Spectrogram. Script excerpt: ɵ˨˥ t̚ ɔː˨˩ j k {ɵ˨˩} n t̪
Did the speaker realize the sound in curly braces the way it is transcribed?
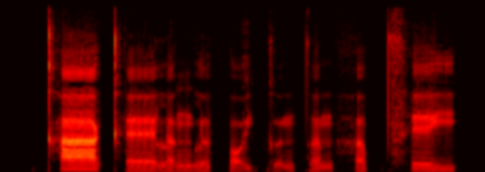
yes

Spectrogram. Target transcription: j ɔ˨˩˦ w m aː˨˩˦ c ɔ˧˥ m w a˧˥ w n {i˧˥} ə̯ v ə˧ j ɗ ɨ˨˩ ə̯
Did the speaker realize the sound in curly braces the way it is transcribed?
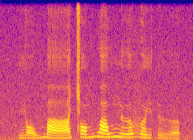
no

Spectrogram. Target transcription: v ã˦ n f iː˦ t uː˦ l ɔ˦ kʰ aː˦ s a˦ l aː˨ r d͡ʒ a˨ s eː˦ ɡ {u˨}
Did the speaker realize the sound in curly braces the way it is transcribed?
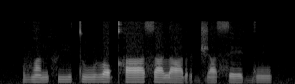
no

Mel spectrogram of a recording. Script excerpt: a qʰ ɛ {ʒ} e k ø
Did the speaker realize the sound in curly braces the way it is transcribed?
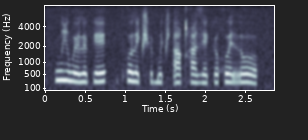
no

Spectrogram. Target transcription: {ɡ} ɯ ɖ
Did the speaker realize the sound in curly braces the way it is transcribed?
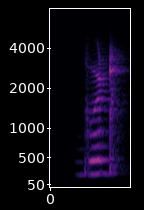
yes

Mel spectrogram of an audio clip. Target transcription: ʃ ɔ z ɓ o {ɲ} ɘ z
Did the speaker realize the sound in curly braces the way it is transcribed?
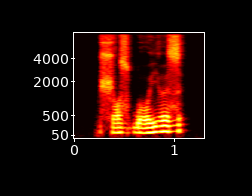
no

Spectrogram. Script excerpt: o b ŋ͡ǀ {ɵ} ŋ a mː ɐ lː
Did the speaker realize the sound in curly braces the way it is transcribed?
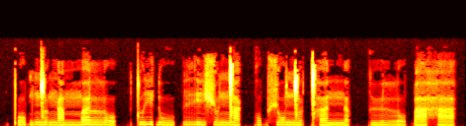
yes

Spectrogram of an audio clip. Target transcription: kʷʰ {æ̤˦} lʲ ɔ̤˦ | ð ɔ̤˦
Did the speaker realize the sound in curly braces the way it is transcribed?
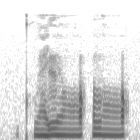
yes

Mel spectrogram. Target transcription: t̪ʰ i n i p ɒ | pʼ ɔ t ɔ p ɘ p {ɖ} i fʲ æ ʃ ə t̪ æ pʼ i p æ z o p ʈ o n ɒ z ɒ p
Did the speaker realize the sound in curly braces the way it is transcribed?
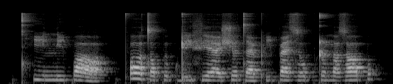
yes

